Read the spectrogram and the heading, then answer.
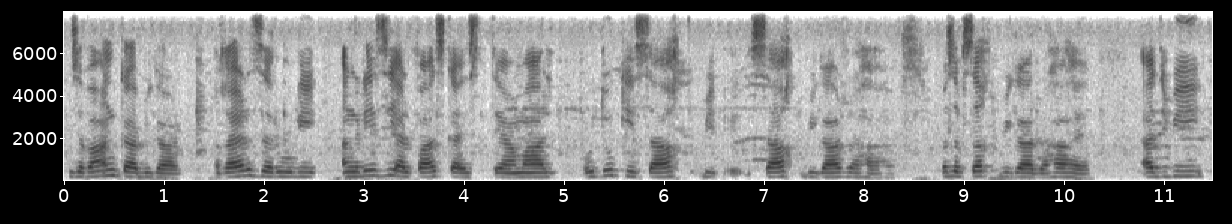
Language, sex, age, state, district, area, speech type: Urdu, female, 18-30, Bihar, Madhubani, urban, spontaneous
